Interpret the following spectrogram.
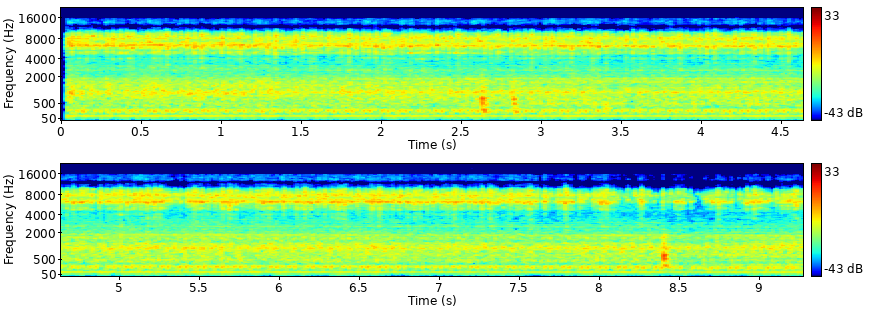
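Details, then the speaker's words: Idling engine with a shrill, rapidly chirping serpentine belt squeal that cuts out after lubricant goes on the belt's groove side, leaving a smooth idle: a worn belt slipping on pulleys. "so we know what's going on here now this is a worn belt issue"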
